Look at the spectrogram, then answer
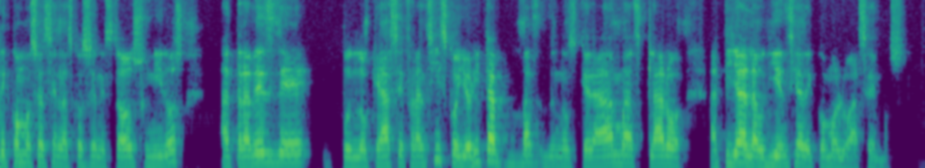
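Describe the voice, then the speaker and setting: A man speaks at a high pitch with a dark, mellow tone against a quiet background. His pace is moderate, and his pitch variation is ordinary. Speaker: real estate investor. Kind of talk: interview.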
